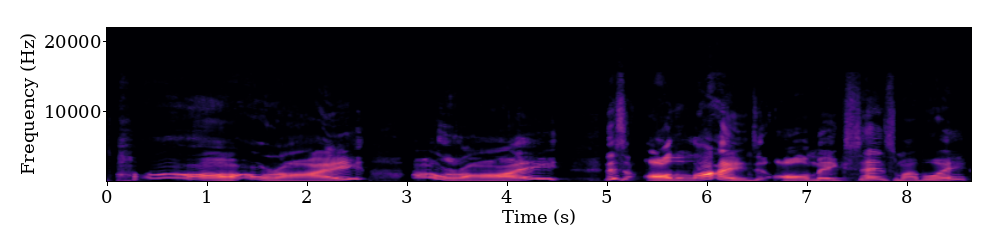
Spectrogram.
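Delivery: high, loud, slowed mock acceptance; mock understanding. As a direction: play along, dripping with sarcasm.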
